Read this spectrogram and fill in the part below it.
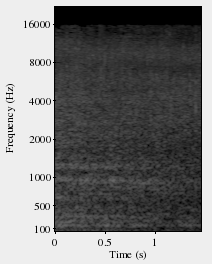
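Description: Rain in Minecraft, a faint, even hiss of falling rain with no voices, steady throughout.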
